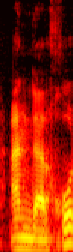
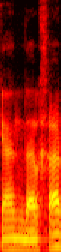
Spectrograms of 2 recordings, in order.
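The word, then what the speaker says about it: اندر خور: rasm-hā-ye bad andar kharash" it's "andar khor" but I pronounce it "andar khar" for the sake of rhyme of the two brothers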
